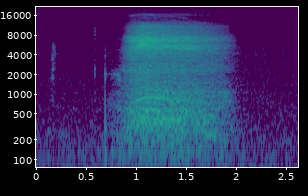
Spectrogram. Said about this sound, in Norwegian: Skal vi gjøre det en gang til? Pust godt inn gjennom nesa.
